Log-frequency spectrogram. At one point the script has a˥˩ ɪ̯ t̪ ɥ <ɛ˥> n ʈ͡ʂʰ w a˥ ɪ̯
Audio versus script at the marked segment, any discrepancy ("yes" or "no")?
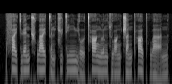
no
